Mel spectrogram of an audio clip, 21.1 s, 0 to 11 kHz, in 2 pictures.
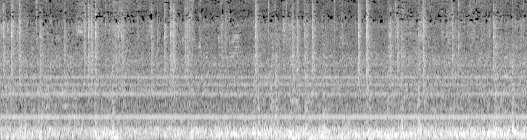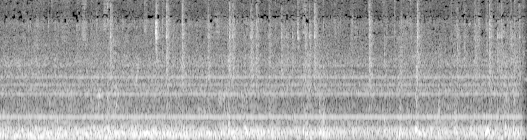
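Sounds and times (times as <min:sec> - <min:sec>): constant whine: 0:00.0 - 0:21.0
train low rumble: 0:00.0 - 0:21.0.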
